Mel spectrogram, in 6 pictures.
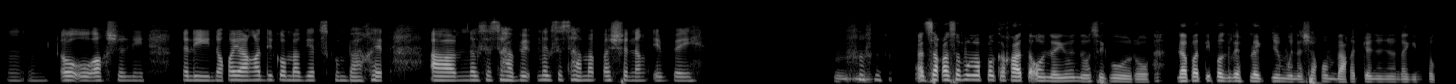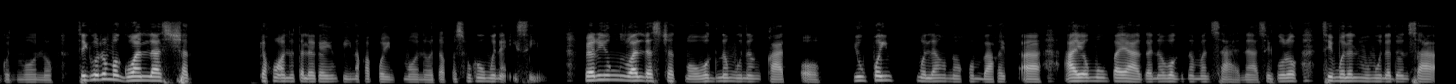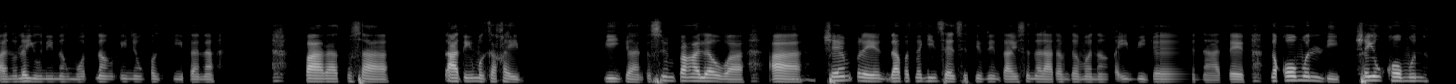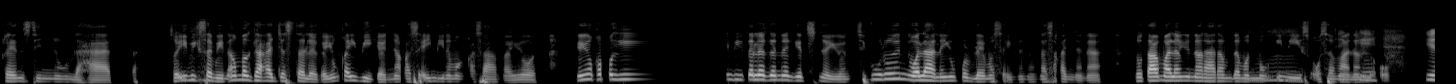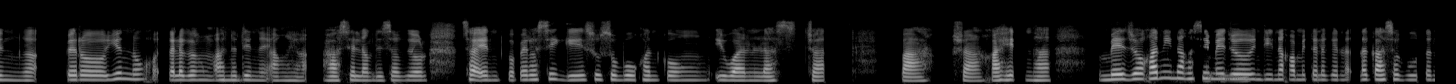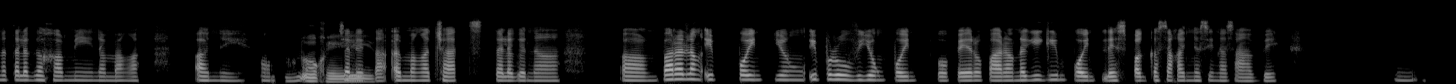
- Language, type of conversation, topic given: Filipino, advice, Paano ko mas mauunawaan at matutukoy ang tamang tawag sa mga damdaming nararamdaman ko?
- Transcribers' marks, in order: tapping; chuckle; static; other background noise; distorted speech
